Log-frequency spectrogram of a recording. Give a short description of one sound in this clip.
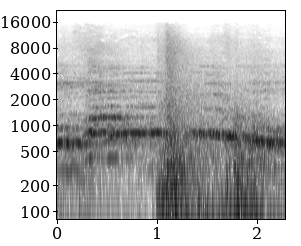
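A wrestler slams down hard onto the ring canvas with a loud thud.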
